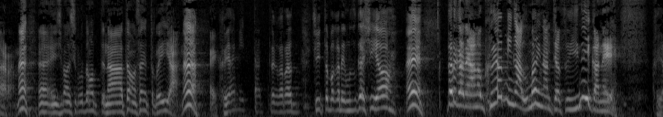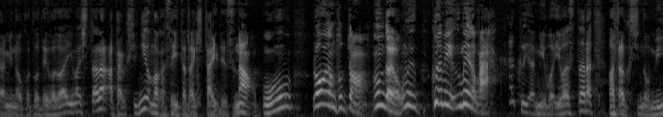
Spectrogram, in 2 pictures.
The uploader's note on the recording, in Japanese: 築地本願寺・ブディストホールにて収録した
